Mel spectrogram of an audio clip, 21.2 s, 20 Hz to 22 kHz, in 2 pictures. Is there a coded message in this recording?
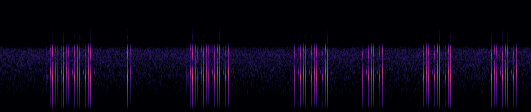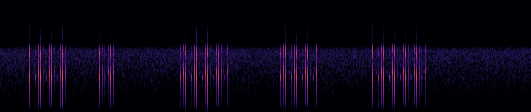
Yes: pulse dialling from 0.9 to 19.1 s, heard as clicks on a phone line, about 9 pulses a second, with hum. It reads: 9 1 8 7 4 6 5 7 3 9 7 0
